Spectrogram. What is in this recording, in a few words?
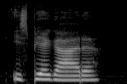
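"ispiegare", female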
